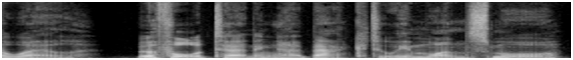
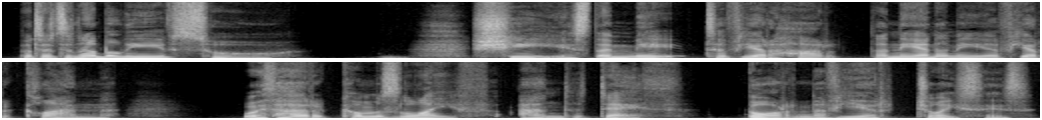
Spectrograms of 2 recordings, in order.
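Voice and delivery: eerie seer; 11 semitones higher than usual. Acted. Seer foretelling a man's future, high and eerily certain.

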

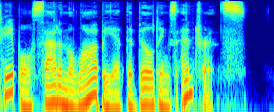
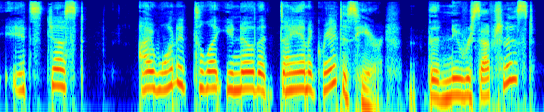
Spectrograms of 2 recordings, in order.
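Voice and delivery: high, stammered, a touch of fear; bright voice with a trace of fear; timid apology; 11 semitones higher than usual. Acted. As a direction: apologize nervously to the boss. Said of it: "a trace of fear in it".

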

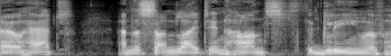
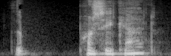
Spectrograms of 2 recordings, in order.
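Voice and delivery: high, questioning PUSSYCAT with a rise; "pussycat" lifted high in puzzlement; puzzled echo; 10 semitones higher than usual. Acted. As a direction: repeat "pussycat" as a baffled question. Puzzled echo after strange look.

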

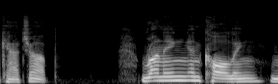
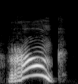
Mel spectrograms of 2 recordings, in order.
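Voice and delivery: high, loud creature honk; dragonling squawk; 5 dB louder than usual. A narrator's reading. Dragonling struggling to get away, loud squawk. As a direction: squawk it sharply, pitched way up. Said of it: "it squawked".

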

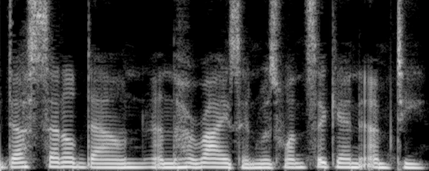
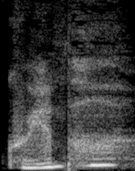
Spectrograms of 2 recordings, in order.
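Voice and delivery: stunned, whispered question; breathed; 3 semitones higher, 4 dB quieter than usual. Acted. West sees his lost grandpa, stunned breath. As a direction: whisper it in disbelief. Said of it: "he breathed".

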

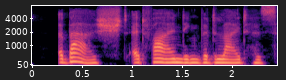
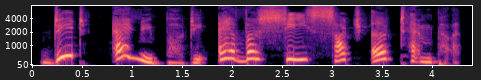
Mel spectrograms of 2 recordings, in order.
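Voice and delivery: horrified; 9 semitones higher, 4 dB louder than usual. A narrator's reading. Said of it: "exclaimed the horrified Missus Rachel".

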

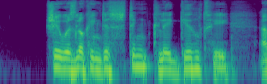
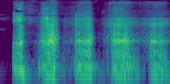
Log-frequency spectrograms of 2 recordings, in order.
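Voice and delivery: soft, harsh cackle like knives on steel; scraping witch laugh; 3 semitones lower, 4 dB quieter than usual. Acted. Old witch mocking the shallow witches, grating laugh. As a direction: let out a cold, grating laugh. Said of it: "gave a laugh like knives scraping steel".

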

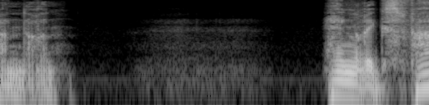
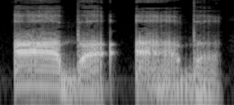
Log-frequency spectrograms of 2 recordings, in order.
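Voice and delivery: smiling dad; 4 dB louder than usual. A narrator's reading. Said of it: "sagte Papa und griff lächelnd".

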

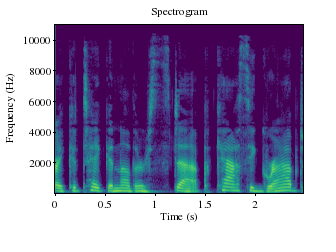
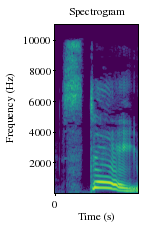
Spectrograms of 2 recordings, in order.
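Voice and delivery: high, louder command; firm command to dog; 9 semitones higher, 5 dB louder than usual. A narrator's reading. Nana orders her stuffed dog to stay, high and firm. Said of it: "she said".

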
